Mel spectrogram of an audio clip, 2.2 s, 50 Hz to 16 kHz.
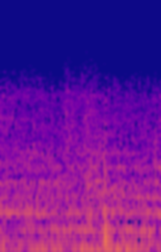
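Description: Buick LaCrosse V6 idling steadily, heard from beside the car, with a single sharp click a little past halfway.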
